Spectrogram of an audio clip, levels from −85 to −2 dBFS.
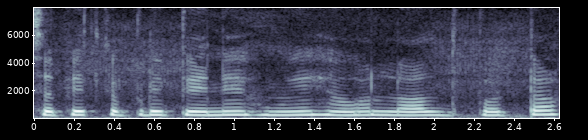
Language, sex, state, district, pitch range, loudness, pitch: Hindi, female, Chhattisgarh, Sukma, 245-265 Hz, -15 LUFS, 255 Hz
